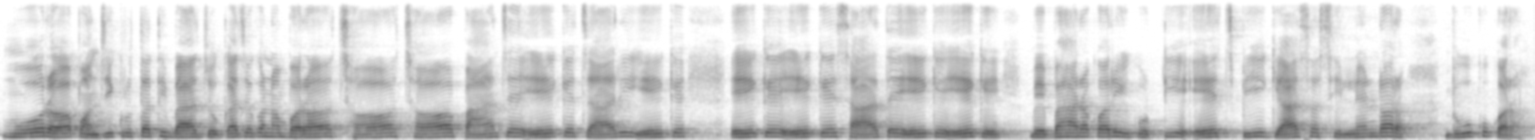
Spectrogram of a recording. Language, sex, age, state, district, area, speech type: Odia, female, 60+, Odisha, Dhenkanal, rural, read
